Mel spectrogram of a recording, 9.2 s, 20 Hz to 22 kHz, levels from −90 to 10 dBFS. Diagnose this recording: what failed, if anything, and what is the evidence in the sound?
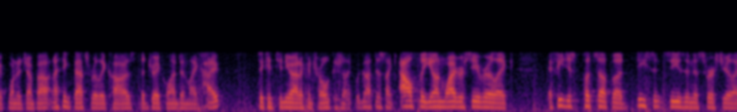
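Nothing failed; no stage of the chain shows faults.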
